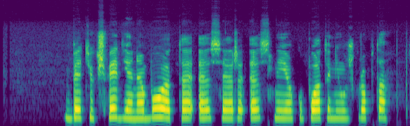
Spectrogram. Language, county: Lithuanian, Vilnius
